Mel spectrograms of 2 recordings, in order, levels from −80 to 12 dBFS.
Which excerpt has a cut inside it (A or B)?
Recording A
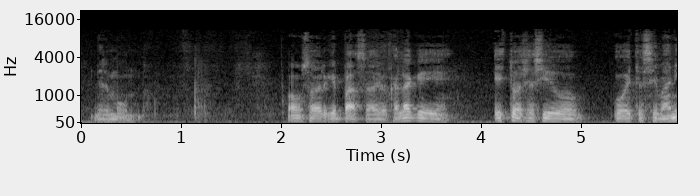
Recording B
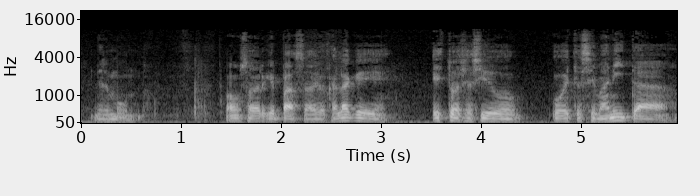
B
